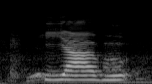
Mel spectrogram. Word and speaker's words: jabuticaba: É um B onde você não encosta os lábios. Você só fricciona eles de leve. Então fica... Então, Yabuti. Yabuticaba. Cava. Yabu. Eu tô pronunciando bem? Calma. Vou tentar de novo. Yabuticaba. Isso, tá muito bom, parabéns. É muito difícil fazer o B porque no português nós tocamos firmemente os lábios, né?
